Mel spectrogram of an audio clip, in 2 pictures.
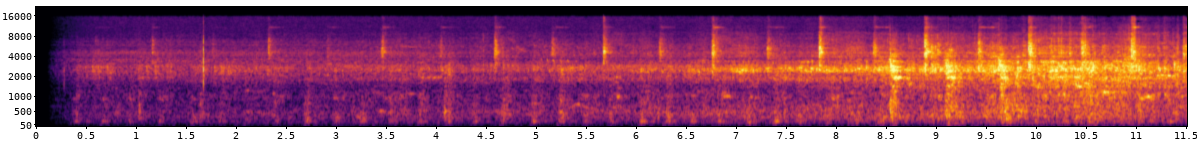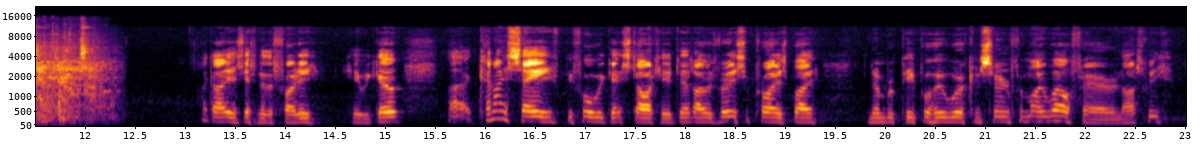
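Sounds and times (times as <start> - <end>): steam locomotive hissing: 0.2 - 12.4
train wheels clicking: 0.2 - 12.4.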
